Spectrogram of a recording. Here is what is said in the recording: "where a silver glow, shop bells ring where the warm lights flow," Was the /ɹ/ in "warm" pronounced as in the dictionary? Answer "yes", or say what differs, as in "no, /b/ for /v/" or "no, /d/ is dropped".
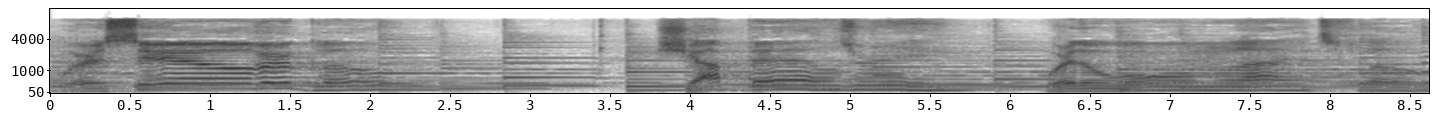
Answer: yes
